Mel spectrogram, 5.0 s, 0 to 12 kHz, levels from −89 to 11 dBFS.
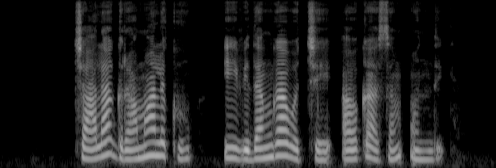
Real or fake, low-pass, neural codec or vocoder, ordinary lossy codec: real; none; none; none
